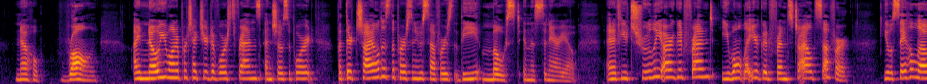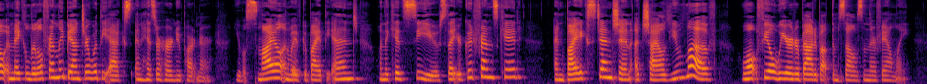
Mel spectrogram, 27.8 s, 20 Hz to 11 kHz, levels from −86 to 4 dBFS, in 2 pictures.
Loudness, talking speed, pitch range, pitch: -19 LUFS, 215 wpm, 205-255 Hz, 235 Hz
